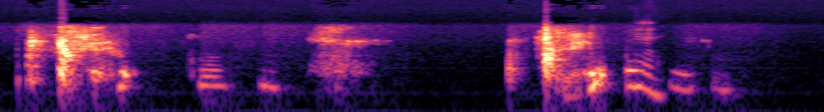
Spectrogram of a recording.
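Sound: sneeze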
